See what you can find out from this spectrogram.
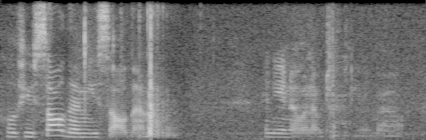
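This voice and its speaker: A woman's voice: on the high side, quick pace, creaky, very noisy. Chatty sniffly young woman vlogger. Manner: chatty, rambling, upbeat. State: sniffly from crying. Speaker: planner vlogger. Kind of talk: casual craft vlog chat.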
